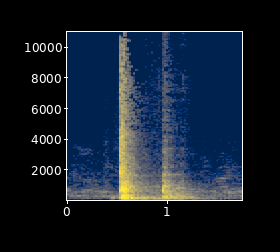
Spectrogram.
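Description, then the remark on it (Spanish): Two heavy thuds land about half a second apart as a superintendent slams his fists down onto a wooden desk and jumps up from his chair, each with a short ringing decay over faint room noise. “El superintendente Jiménez golpeó los puños contra el escritorio y se levantó de un salto de su silla.”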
